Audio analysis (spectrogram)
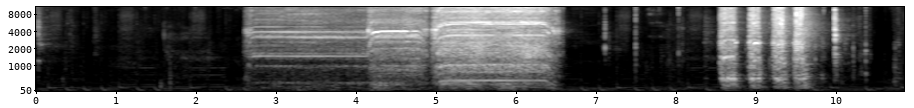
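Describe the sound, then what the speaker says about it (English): A power drill with a 1/4-inch bit whines in two sustained runs, then several short, sharp bursts of drilling follow, close and loud over quiet background, during a front bumper install on a Chevy Colorado ZR2. "we're gonna use our same 1/4 inch drill bit and drill that hole"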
